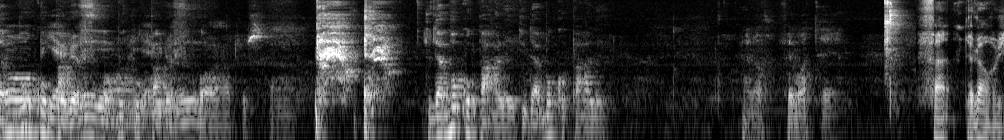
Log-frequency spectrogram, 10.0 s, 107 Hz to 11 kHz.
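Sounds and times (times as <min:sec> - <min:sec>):
speech: 0:00.0 - 0:06.2, 0:07.4 - 0:08.5, 0:09.3 - 0:10.0
harsh coughs: 0:03.2 - 0:04.1.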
